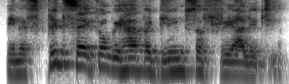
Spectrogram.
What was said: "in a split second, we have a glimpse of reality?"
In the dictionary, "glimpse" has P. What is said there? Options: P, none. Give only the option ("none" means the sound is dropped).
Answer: none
